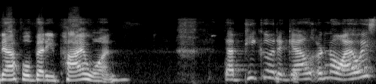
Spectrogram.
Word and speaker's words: pico de gallo: own rules i think i think it's pronounced pico de gallo say it again pico de gallo i can't do that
